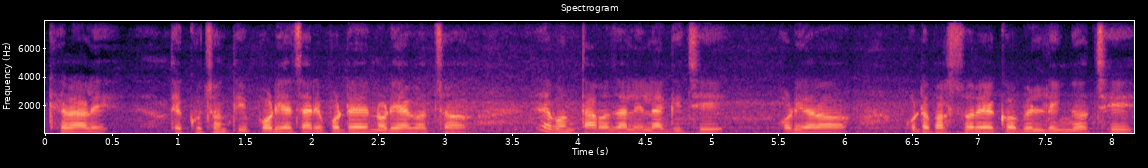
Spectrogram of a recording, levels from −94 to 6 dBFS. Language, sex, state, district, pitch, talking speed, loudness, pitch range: Odia, male, Odisha, Malkangiri, 160 Hz, 115 wpm, -17 LUFS, 155-170 Hz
